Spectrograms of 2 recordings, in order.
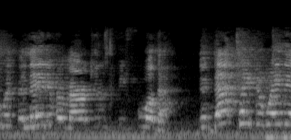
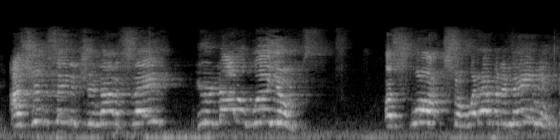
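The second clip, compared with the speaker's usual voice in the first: preaching shout; 5 semitones higher, 4 dB louder than usual. Real, not acted. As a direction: drive it home with a shout.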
